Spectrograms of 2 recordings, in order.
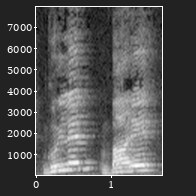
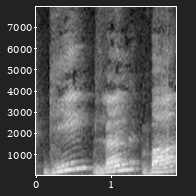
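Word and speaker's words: Guillain-Barré: आर ओ ME syndrome गलन बारे syndrome लेकिन इस तरीके से हमें प्रोनाउंस नहीं करना होता है प्रोनंसिएशन कुछ इस तरीके से होता है घी लन बा सिंड्रोम तो कहने का मतलब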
